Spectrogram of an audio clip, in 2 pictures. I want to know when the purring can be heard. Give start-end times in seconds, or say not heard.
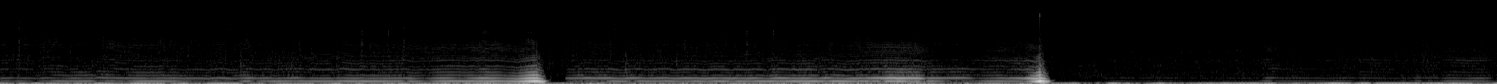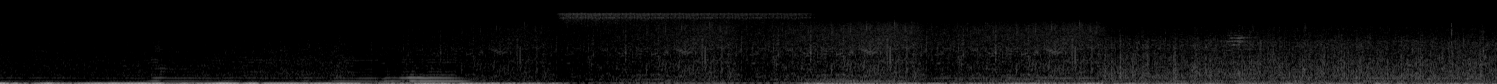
not heard.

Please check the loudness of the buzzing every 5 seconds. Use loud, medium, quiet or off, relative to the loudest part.
medium, loud, loud, quiet, quiet, quiet.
